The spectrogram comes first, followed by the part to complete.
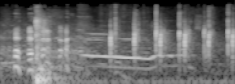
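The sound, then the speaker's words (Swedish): Scattered applause as the Bournemouth team arrives for one of its last pre-season training matches, with a handful of sharp, irregular claps popping out one at a time over a low crowd murmur, and a steady tone holding briefly in the middle. “spridda men otroligt hoppfulla applåder inför en av de sista träningsmatcherna inför den stora premiären för Bournemouth.”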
